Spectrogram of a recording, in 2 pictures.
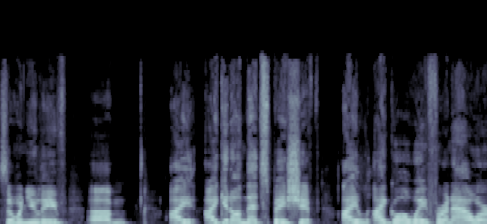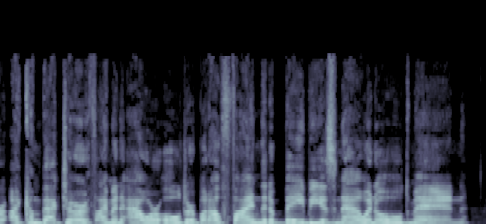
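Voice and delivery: grand, theatrical announcer delivery. Retelling a magazine advertisement from childhood: imitating a very dramatic ad voice. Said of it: "he had this very dramatic voice".

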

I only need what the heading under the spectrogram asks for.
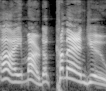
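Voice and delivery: shrill, furious, high-pitched, drawn-out voice. Retelling a villain's angry command: imitating Marduk's shrill voice. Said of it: "his voice is sounding kind of shrill".

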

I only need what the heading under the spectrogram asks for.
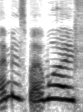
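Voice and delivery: very high, teary, near-crying whimper. Retelling looking out a train window at night: retelling own tearful words. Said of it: "tearing up and being like".

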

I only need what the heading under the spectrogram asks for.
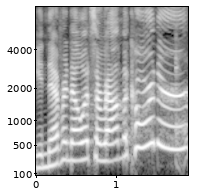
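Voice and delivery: cheery, upbeat, high and loud. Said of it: "And she says it like that".

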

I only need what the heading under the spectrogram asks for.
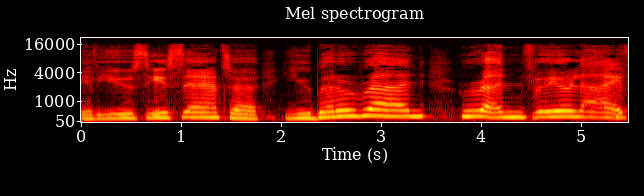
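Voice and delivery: sinister, very loud, almost echoing evil voice. Describing a scene where the grandpa warns his grandson, retelling an evil echoing voice. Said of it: "he also kind of has like an evil, almost echoed voice".

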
